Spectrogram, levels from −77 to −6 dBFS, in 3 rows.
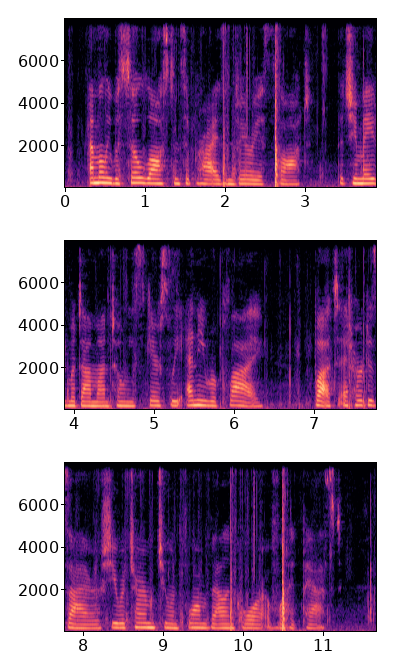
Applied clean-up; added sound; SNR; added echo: none; Writing; 11 dB; none.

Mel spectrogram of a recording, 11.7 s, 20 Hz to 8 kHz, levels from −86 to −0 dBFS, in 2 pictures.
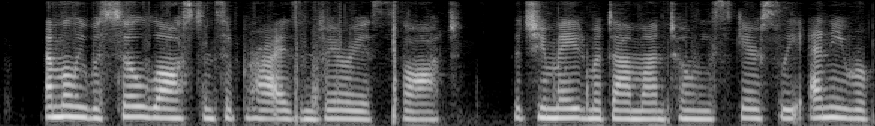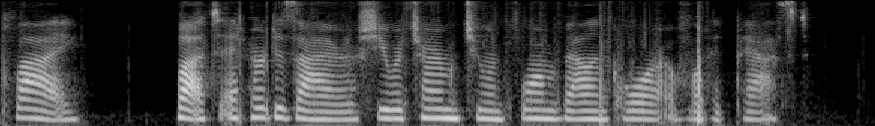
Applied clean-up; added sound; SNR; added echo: neural mask model RNNoise.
